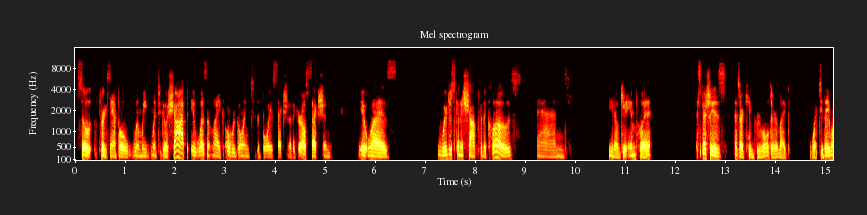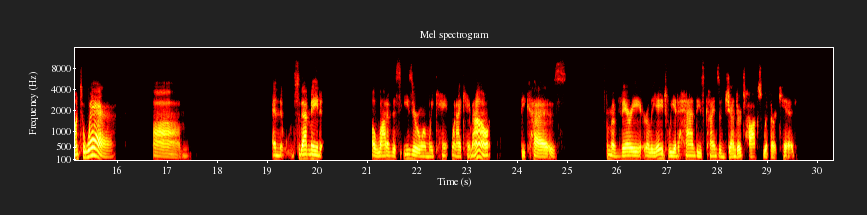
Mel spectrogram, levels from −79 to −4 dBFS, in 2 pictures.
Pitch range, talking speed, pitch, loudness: 105-120 Hz, 170 wpm, 110 Hz, -18 LUFS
